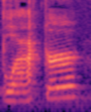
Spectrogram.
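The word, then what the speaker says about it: Blacquer: the color black here black cure um i don't know how it's like lacquer but like blacker you know what i'm saying but it's spelled like lacquer um and it's just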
